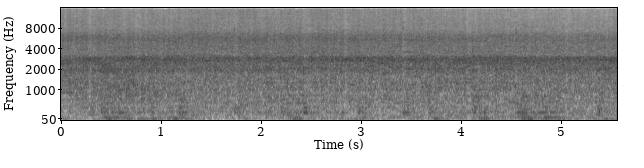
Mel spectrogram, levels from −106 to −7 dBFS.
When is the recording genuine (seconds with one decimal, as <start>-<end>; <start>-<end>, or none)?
0.0-5.6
